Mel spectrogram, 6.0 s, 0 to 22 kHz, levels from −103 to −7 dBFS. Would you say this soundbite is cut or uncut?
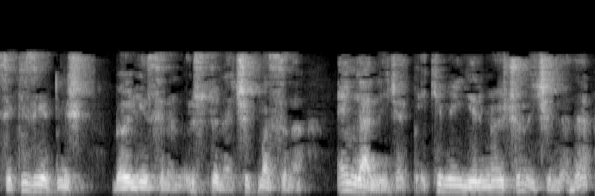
cut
